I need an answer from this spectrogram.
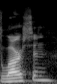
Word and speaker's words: Larson: get your name right is it pronounced larson been Larsa that's that's correct yeah welcome and what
